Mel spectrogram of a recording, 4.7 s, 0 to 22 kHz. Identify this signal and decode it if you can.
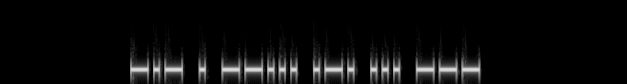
Morse code, heard as a keyed tone, about 28 wpm, 700 Hz. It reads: KE7RSO
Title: USA Call Signs - 6 Characters - Repeated 3x - 28wpm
